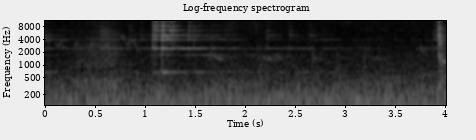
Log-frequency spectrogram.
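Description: Faint, high metallic chime strikes ringing out: one clear strike about a second in that rings on and fades, and a softer one a second later.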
